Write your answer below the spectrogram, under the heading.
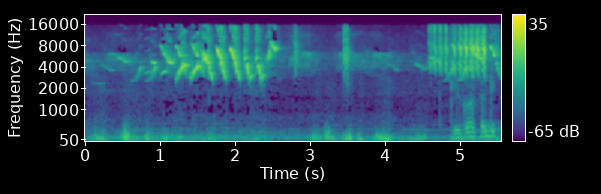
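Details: Double-collared seedeater in puxada song, giving a fast run of high, slurred chirps for about a second and a half, with another bird's rapid trill near the end and people talking quietly underneath.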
